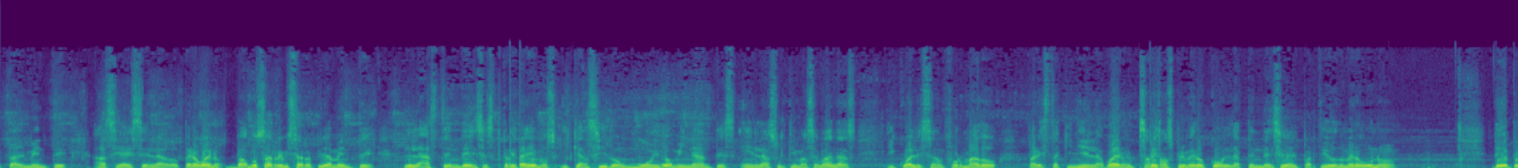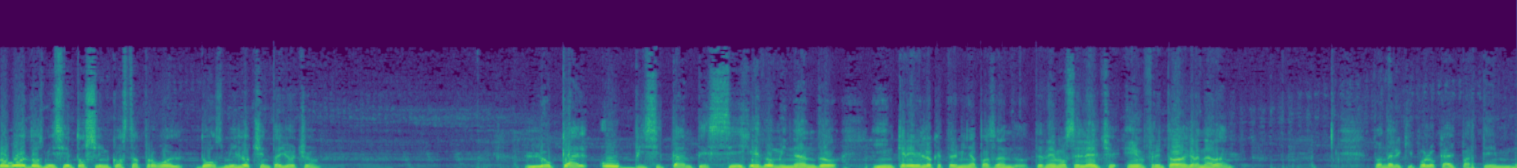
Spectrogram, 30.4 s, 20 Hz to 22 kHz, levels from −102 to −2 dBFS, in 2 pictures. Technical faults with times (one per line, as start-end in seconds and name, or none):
5.00-5.20 chunks out of order
11.40-11.60 chunks out of order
